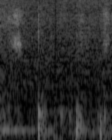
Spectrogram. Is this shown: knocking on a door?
no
